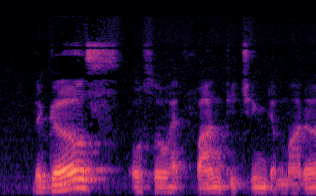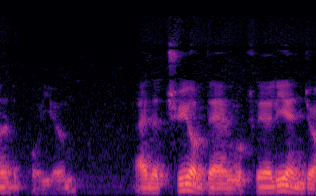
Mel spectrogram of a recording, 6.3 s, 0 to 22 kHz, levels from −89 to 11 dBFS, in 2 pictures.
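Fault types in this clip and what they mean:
Speech cut by the noise suppressor: quiet stretches are mistaken for noise and sink by up to about 19 dB along with the room noise, sounding swallowed rather than fully silenced.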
